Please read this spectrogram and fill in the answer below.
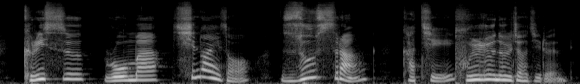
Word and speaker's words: Zeus: 한국어로는 제우스 이렇게 3syllable이 되지만 영어로는 1syllable이에요. zeus 하시면 되거든요. zoo 동물원이죠. 거기다가 S 살짝 붙이신 발음하고 똑같습니다. zeus 하시면 되고요.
